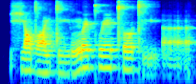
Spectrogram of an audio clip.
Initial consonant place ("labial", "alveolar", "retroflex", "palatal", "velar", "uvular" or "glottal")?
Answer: velar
